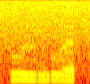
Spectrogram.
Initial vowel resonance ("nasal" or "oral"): oral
